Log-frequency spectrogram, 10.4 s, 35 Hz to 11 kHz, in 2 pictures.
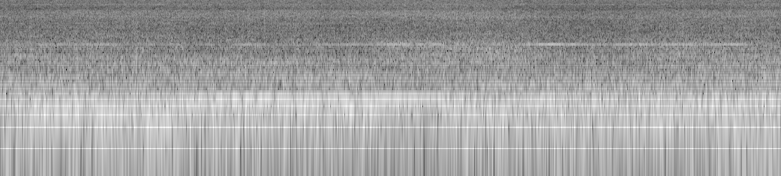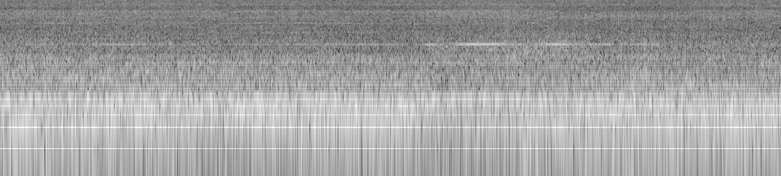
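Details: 15-year-old, heavily used Sebo Automatic X5 upright vacuuming a living room: constant rush with rough low buzz and faint wavering tone, occasional belt-slip-like squeal; brush roll area vibrating, belt had tension, owner wonders if it needs a belt; cause unconfirmed.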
